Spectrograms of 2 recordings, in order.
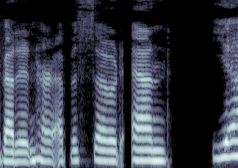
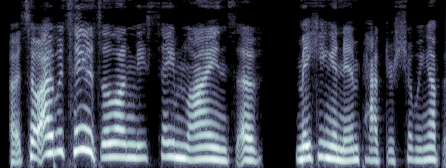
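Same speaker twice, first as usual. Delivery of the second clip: ordinary talk, nothing marked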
